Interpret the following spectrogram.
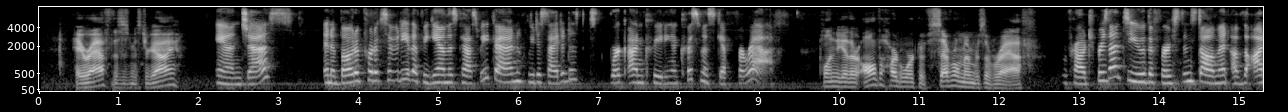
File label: Announcement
